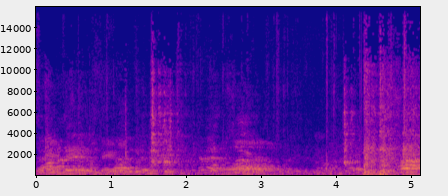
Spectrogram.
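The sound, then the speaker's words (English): A chair topples over backwards as a man gets up, with a sharp wooden clatter and a few thudding knocks, mixed into a lively room where several people are talking and reacting. “I think when he got up, like his chair like threw backwards.”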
